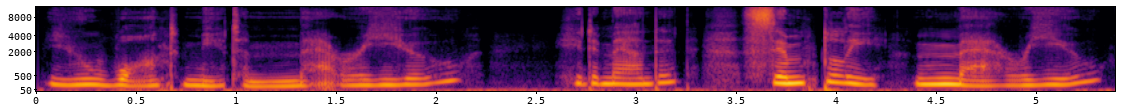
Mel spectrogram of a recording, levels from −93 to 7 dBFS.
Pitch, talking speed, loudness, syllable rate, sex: 195 Hz, 110 wpm, -19 LUFS, 3.4 syllables/s, female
